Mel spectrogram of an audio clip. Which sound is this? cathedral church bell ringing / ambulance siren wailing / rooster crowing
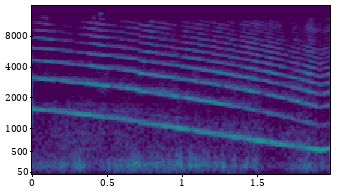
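ambulance siren wailing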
